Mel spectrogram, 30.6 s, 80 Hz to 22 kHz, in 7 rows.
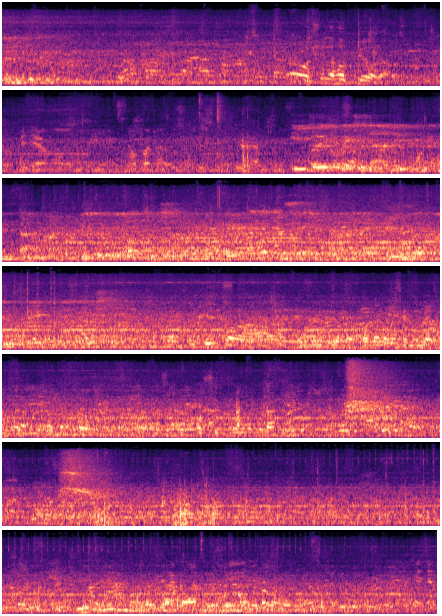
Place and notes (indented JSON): {
  "title": "SM Novella railway station, Firenze, Italy - off the train",
  "date": "2012-10-30 08:40:00",
  "description": "traing arriving at the station, jumping off and walking though the crowded station till the exit.",
  "latitude": "43.78",
  "longitude": "11.25",
  "altitude": "51",
  "timezone": "Europe/Rome"
}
